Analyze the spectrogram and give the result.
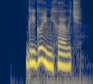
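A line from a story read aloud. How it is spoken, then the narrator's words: Even, level voice. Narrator (Russian): начала Татьяна ровным голосом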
